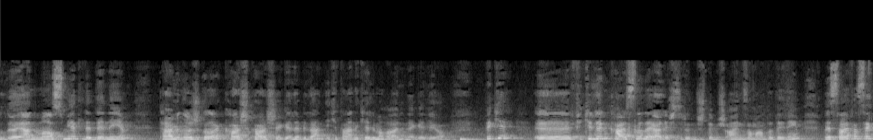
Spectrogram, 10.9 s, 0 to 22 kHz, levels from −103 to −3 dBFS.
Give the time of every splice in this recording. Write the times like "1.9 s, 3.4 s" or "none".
none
